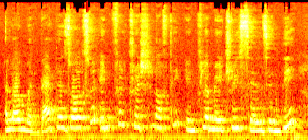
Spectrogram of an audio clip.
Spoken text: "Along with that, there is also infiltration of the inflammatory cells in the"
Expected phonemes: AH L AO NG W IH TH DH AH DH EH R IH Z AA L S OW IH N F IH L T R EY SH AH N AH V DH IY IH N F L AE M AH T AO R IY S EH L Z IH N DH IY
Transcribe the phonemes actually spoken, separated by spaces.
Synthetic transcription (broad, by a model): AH L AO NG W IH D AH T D IH Z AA L S OW IH N F IH L T R EY SH AH N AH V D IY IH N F L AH M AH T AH R IY S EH L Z IH N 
